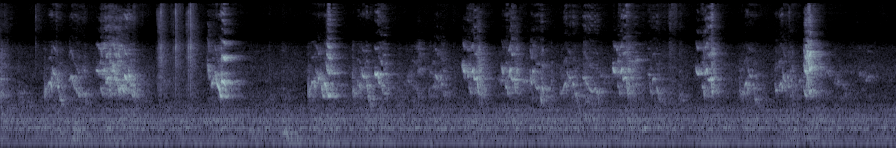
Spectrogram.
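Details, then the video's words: Several parakeets singing together, a busy run of quick scratchy chirps roughly eighty notes a minute, uneven in rhythm, soft but persistent, with a low electrical hum below. "Happy Parakeets Singing"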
